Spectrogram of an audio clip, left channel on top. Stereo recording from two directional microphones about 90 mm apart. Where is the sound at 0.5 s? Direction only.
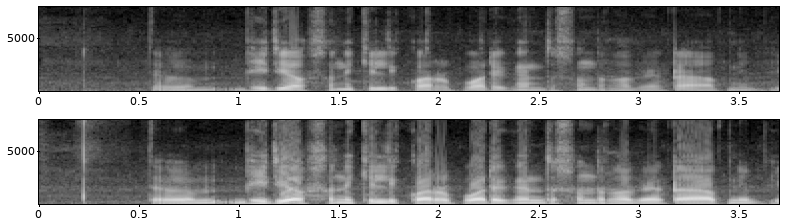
35° right (ahead or behind).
